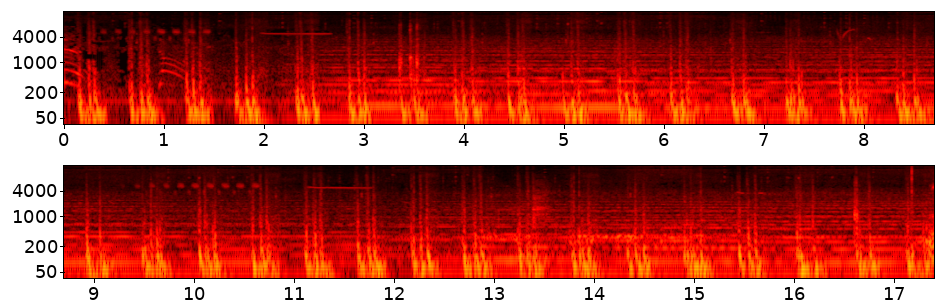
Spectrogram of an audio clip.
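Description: Rhythmic hoofbeats of a galloping horse in Assassin's Creed Brotherhood pound steadily throughout, with a brief whinny and faint background music, sounding like game audio.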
